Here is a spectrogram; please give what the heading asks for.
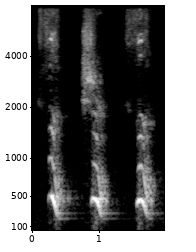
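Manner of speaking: se, Shi, Se each hit high and loud, falling sharply; forceful fourth tones. Shown as a demonstration. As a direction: bark each syllable down like stepping on the gas. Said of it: "kayak ngegas gitu loh".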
